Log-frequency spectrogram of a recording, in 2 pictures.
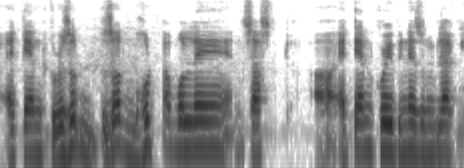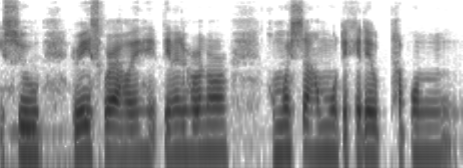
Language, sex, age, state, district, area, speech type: Assamese, male, 18-30, Assam, Tinsukia, rural, spontaneous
